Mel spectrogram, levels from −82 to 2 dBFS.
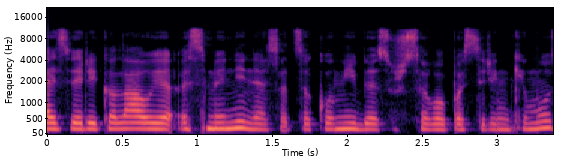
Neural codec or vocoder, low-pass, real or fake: codec, 44.1 kHz, 7.8 kbps, DAC; 10.8 kHz; fake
